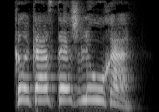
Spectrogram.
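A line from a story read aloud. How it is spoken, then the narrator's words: Shout from a crowd. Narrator (Russian): крикнул кто-то в толпе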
